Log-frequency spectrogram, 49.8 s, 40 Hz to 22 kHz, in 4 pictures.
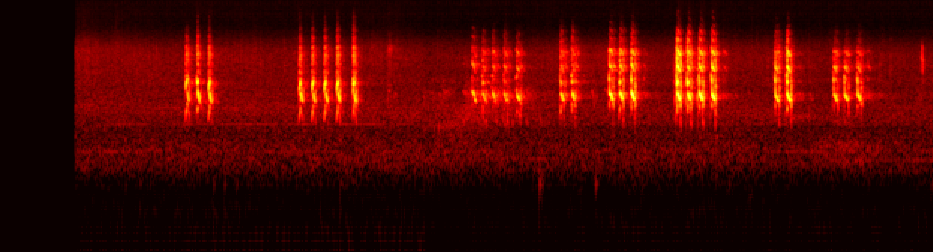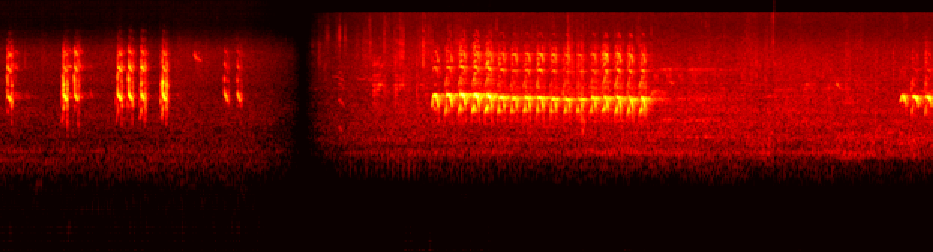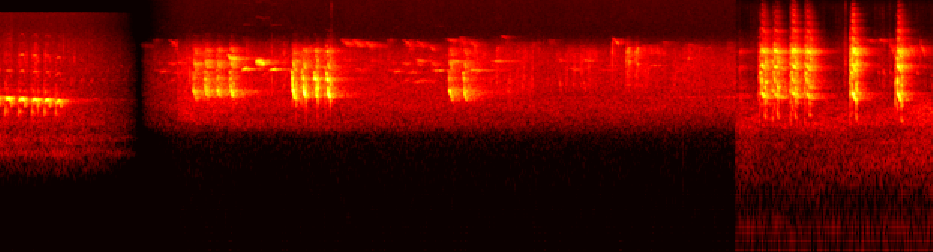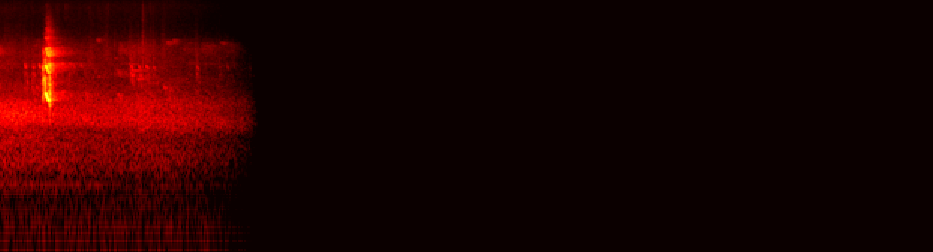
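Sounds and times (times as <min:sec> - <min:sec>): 
green woodpecker calling: 0:02.5 - 0:03.0, 0:06.2 - 0:14.8, 0:18.2 - 0:21.8, 0:24.4 - 0:26.0, 0:27.1 - 0:40.4.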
